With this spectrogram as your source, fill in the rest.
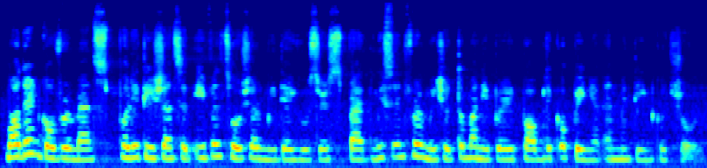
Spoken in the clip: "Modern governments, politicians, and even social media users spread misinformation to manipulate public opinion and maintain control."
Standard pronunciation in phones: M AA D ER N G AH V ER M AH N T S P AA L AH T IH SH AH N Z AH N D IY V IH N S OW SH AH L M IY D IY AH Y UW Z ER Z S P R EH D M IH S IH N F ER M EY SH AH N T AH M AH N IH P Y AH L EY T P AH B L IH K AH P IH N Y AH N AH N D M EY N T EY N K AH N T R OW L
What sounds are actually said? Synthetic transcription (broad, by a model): M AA D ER N G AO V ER M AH N T S P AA L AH T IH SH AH N S AH N D IY V IH N S OW SH AH L M IY D IY AH Y UW S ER S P EH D M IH S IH N F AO M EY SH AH N T AH M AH N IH P Y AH L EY T P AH B L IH K AH P IH N Y AH N AH N D M EY N T EY N K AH N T R OW L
